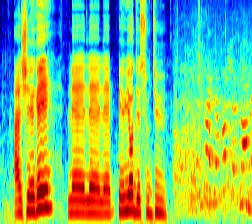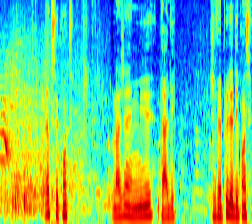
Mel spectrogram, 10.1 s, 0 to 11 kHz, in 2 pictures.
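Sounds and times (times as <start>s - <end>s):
children chattering and calling: 3.4s - 7.3s.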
